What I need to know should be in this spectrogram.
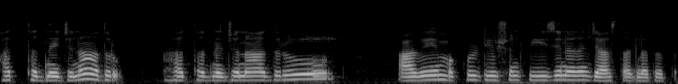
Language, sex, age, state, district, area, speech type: Kannada, female, 18-30, Karnataka, Bidar, urban, spontaneous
